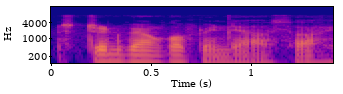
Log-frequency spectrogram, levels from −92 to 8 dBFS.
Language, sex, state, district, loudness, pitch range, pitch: Marathi, male, Maharashtra, Sindhudurg, -31 LUFS, 110-120 Hz, 115 Hz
